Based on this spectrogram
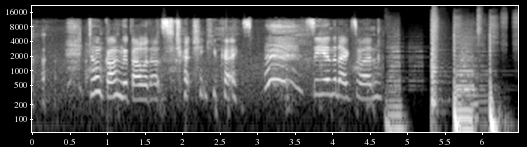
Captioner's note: laughter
